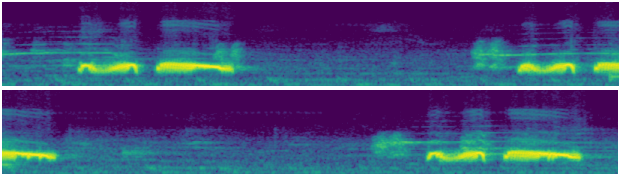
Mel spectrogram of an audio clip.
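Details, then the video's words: Lure calling by a decoy spotted dove meant to provoke wild doves: three low double-coo phrases about every three seconds, each a quick wavering note and a longer rolling coo, with silence between. "Tiếng chim cu gáy mồi thúc bổi rất sung"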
